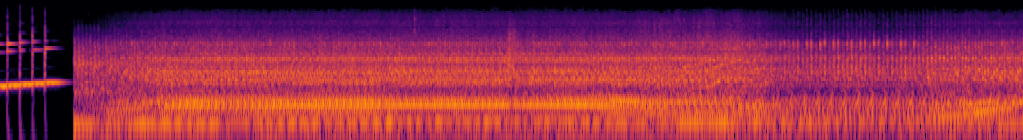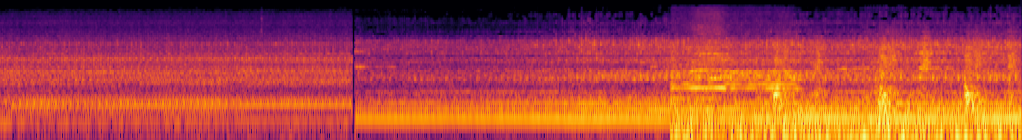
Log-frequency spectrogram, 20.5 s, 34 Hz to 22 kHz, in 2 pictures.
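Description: Diesel tractor engine sound running steadily. About 14 seconds in it switches abruptly to a deeper, louder engine sound, with a few sharp knocks near the end.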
